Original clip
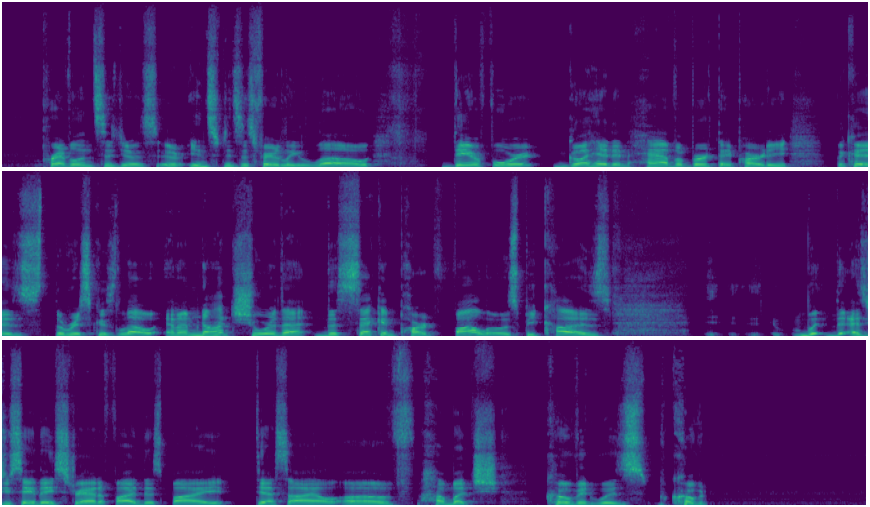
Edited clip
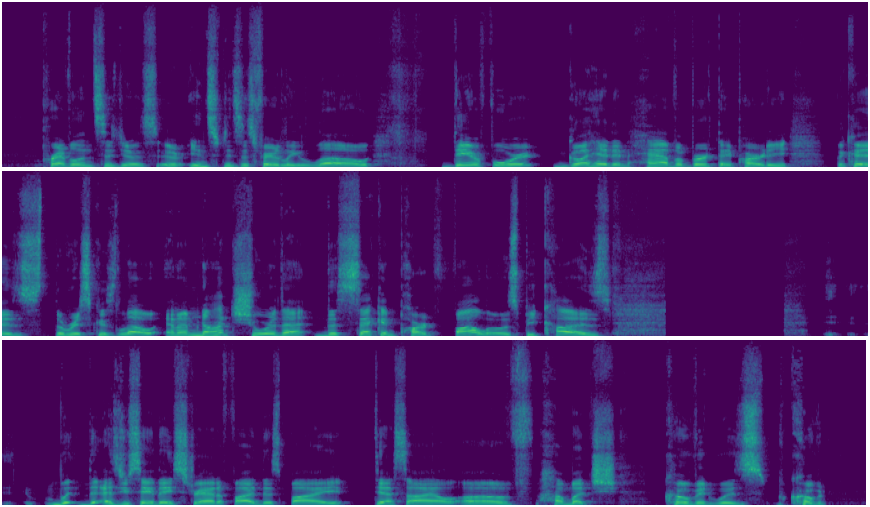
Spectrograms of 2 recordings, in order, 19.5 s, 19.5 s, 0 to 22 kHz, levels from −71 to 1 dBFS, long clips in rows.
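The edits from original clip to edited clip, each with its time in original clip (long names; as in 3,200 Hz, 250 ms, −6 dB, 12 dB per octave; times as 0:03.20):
0:11.48: splice in silence 0.89 s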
